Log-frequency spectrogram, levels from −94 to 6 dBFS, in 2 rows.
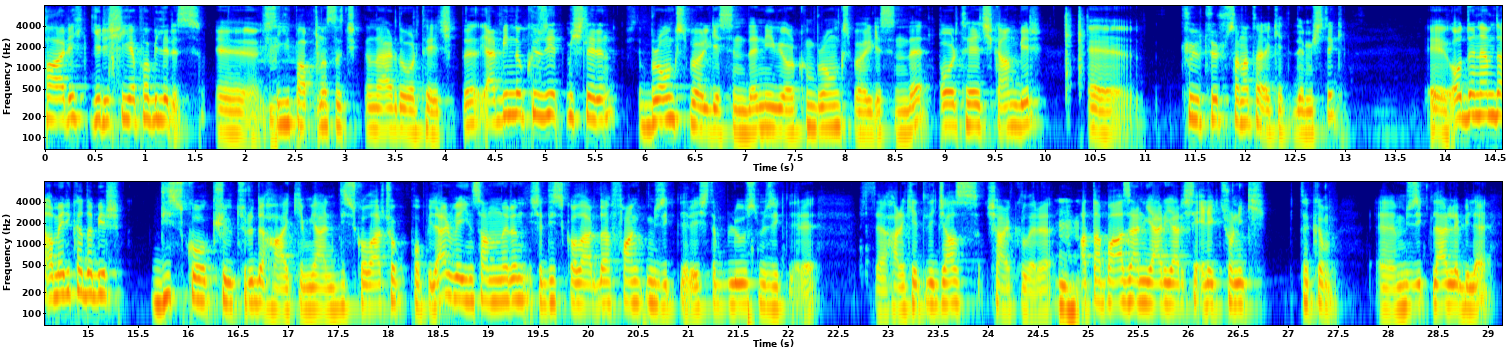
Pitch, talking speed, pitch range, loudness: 140 Hz, 135 wpm, 125-160 Hz, -24 LUFS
